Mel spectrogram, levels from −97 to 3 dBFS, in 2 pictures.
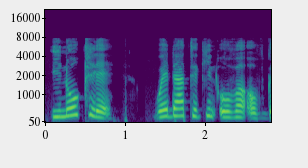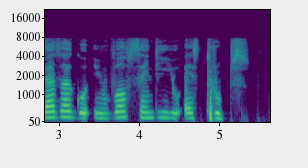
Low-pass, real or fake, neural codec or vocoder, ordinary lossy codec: none; real; none; none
